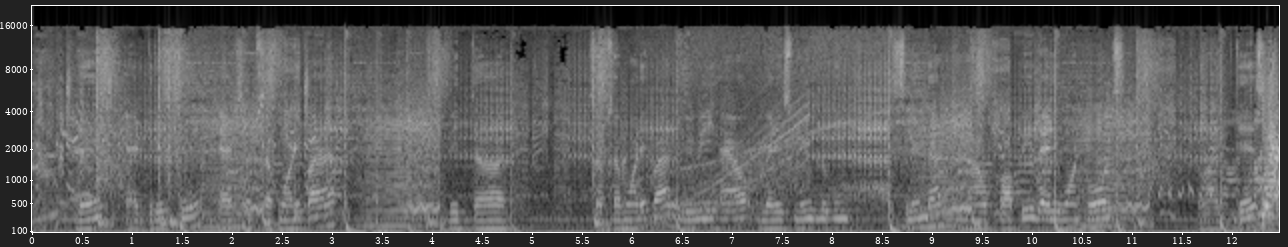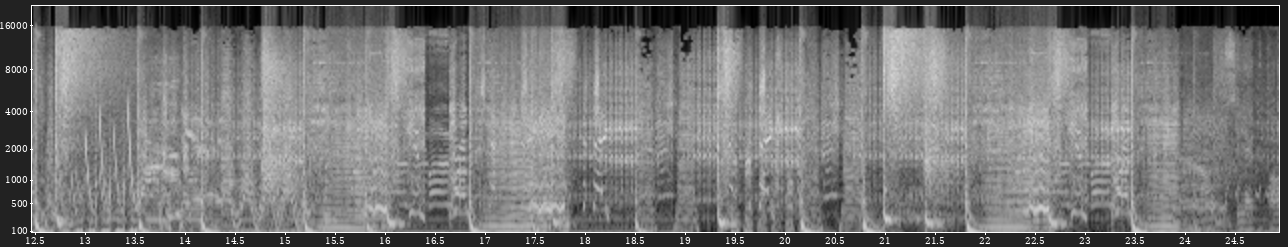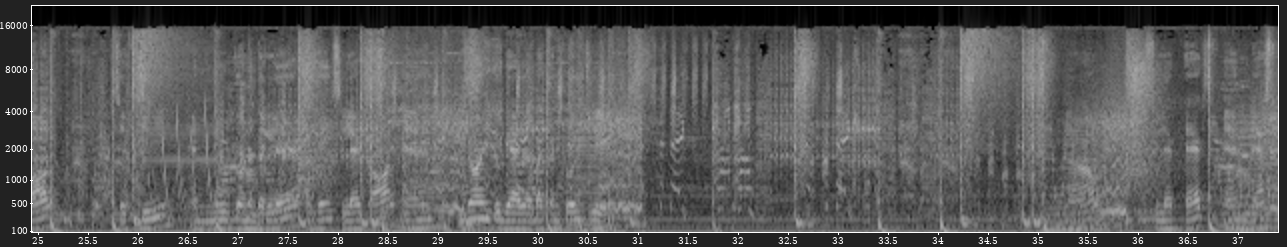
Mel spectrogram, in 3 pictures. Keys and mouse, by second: 0.5 x, 0.9 click, 1.7 space, 2.2 Tab, 2.4 click, 2.5 ctrl+3, 2.7 ctrl+z, 3.1-4.1 drag, 4.5-6.2 drag, 6.8-7.5 drag, 7.7-8.2 drag, 8.7 middle click, 8.8 KP_5, 9.0 KP_7, 10.2 shift+d, 11.2 middle drag, 11.9 middle click, 12.7-13.2 drag, 13.3 shift+d, 13.6-14.3 drag, 14.8 shift+d, 15.2 click, 16.5 shift+d, 17.2 Delete, 17.6 right click, 17.8 shift+d, 18.2 click, 19.0 shift+d, 19.4 click, 20.7 shift+d, 21.0 click, 22.0 shift+d, 22.3-22.7 drag, 23.0 middle click, 25.8 shift+d, 26.2 m, 26.3 b, 28.2 drag, 29.5 ctrl+j, 35.2 alt+c.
